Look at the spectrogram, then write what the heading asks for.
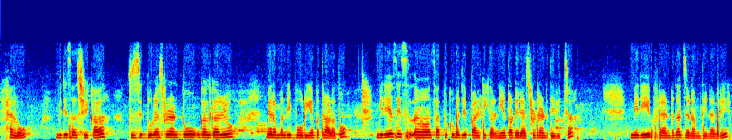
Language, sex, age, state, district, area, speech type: Punjabi, female, 30-45, Punjab, Bathinda, rural, spontaneous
